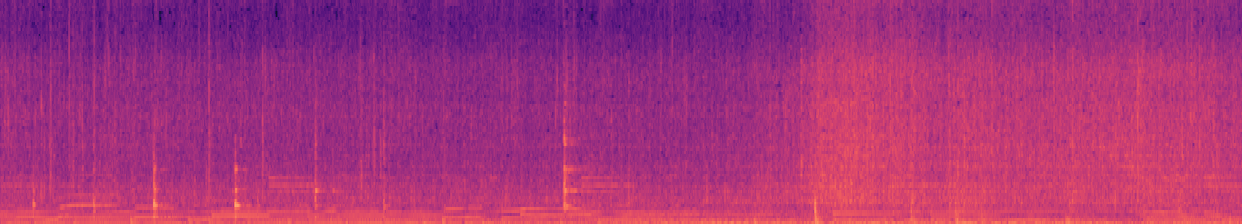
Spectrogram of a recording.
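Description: Chopped tomatoes and onions sizzling in hot oil in a karahi, with a few light knocks. About eight seconds in, the sizzle grows louder and brighter as a wooden spatula starts stirring. Soft background music with sustained notes runs underneath.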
